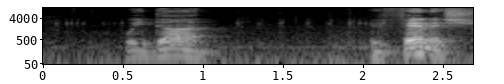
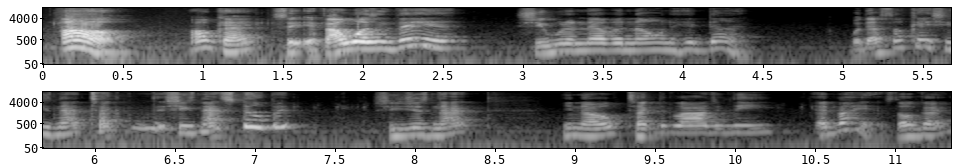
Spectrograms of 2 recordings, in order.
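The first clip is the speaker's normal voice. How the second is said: mock exasperation; 9 semitones higher, 7 dB louder than usual. Mock exasperation about mom.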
